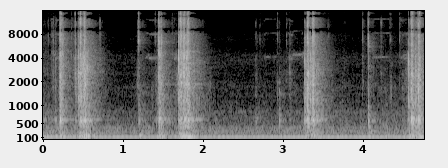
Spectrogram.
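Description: Cordless drill-driver snugging the crankcase bolts lightly in about seven short bursts, the loudest near the middle, over a steady low hum.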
